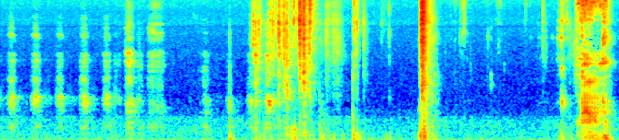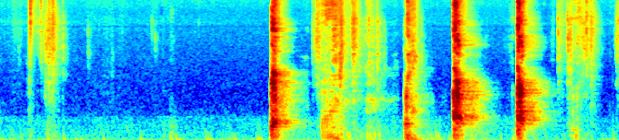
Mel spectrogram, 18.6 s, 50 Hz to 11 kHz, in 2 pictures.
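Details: Bulldog barking while being ignored; quiet scattered clicks and small indoor noises fill the first half, then a run of five loud, short, harsh barks bursts out between about 13 and 18 seconds.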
